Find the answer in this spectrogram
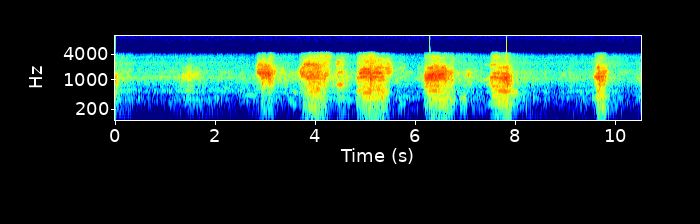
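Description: A person's voice making a series of about six short, drawn-out wordless calls or groans, separated by brief pauses.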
